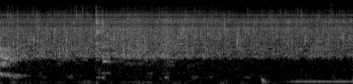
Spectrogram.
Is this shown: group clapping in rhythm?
no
